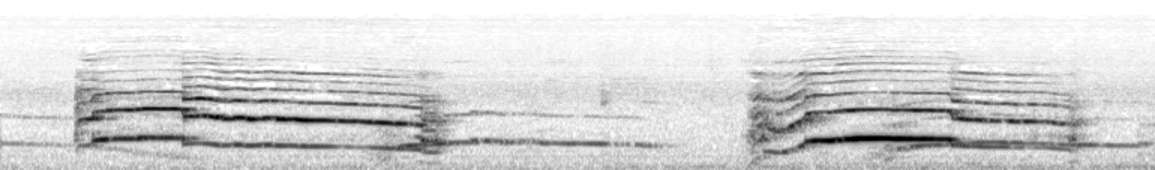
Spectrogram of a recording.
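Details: A white Toy Poodle gives two long, high, tuneful howls, each swelling in and sliding slightly down at the end.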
